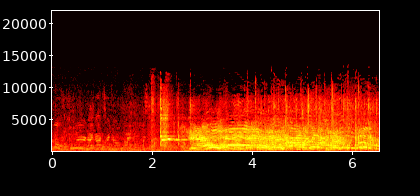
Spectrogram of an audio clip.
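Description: A baseball bat strikes the ball about two seconds in with a sharp crack and a brief ring, typical of a metal bat. Straight after, a crowd of spectators breaks into loud cheering and shouting.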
